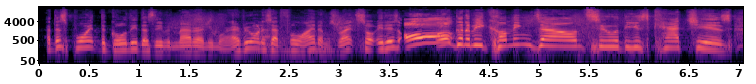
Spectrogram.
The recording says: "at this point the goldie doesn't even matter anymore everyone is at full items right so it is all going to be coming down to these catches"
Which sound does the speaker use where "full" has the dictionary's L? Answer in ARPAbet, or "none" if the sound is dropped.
L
